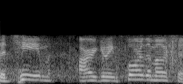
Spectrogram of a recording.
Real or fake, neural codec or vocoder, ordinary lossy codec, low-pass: real; none; AAC, 16 kbps; 7.2 kHz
